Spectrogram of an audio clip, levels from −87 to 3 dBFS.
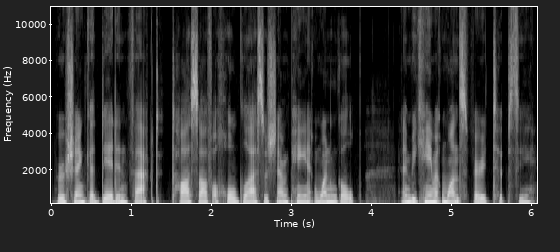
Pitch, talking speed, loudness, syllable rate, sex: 190 Hz, 200 wpm, -20 LUFS, 5.5 syllables/s, female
